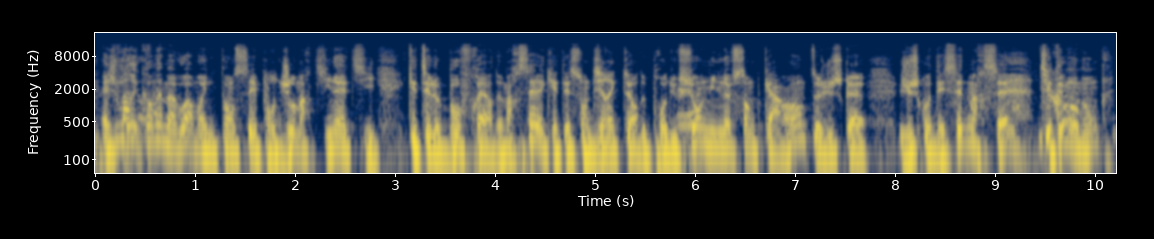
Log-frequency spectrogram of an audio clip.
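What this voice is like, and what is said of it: Put-on Corsican accent. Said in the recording (French): “vous prenez l'accent corse.”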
